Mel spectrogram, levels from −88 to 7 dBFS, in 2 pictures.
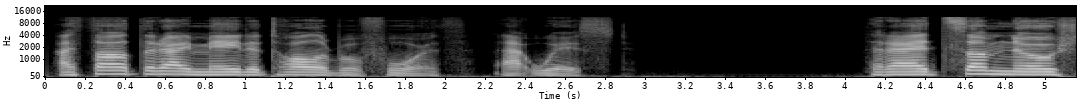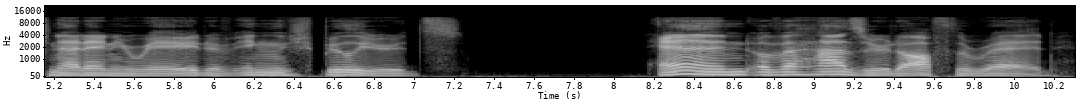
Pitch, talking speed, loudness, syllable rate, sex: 130 Hz, 165 wpm, -19 LUFS, 4.5 syllables/s, male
